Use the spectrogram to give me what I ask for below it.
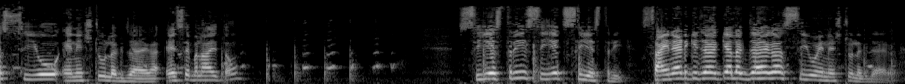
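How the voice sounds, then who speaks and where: A man's voice: very high-pitched, a bit bright. A man teaching chemistry in a live online class, chatty and repetitive, calling his students beta and praising them by name. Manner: chatty, calls students beta, repeats answers.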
